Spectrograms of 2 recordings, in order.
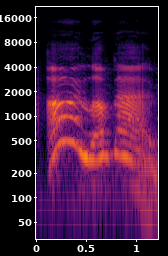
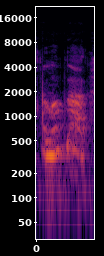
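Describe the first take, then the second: First: High, louder and slower, savouring each word; gushing delight. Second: High, bright-eyed delight; light up at the comment. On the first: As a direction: stretch the oh out with joy. Repeats, even more delighted. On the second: Delighted reaction to viewer comment. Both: Real, not acted.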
